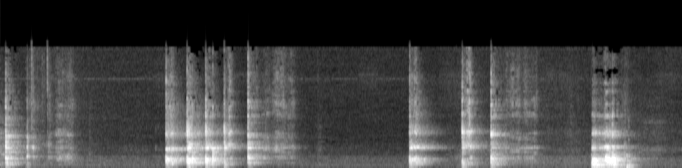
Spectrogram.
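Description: Metal spoon scraping thick red pepper paste out of a small cup, in short bursts of scrapes and clinks with quiet gaps between, the loudest near the end.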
